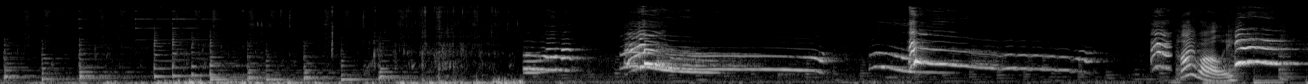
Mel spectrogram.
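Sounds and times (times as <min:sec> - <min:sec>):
dog howling: 0:05.2 - 0:11.8, 0:12.4 - 0:13.0.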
